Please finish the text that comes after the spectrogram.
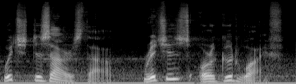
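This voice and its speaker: A man's voice: mid-range voice, wildly swooping pitch, unhurried, gravelly, darkish tone, voice pushed up, full character voice. A man voicing a mysterious wise old man who gives solemn counsel in old-fashioned storybook language. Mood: instructing. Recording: long reverb, music behind the voice.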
